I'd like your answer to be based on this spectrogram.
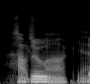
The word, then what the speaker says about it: Housemarque: Finske Housemarque. – Housemarque, ja. – Ja. Det skulle ikke udtales på den måde, som man tror.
